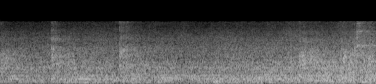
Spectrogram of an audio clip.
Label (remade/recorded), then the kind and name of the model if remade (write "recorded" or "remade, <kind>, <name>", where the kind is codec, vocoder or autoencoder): recorded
